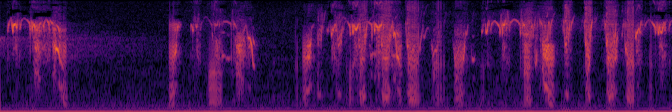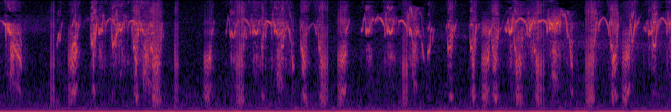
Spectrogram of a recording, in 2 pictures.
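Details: Black stork calling: dense, hoarse bursts with a whistled edge, repeated rapidly and irregularly, forming a continuous wheezy chatter with short pauses.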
